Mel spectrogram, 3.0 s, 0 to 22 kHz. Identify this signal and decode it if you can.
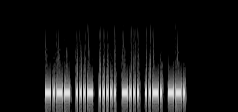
Morse code, heard as a keyed tone, about 50 wpm, 700 Hz. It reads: YV5BFG
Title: DXCC-100 Call Signs - 6 Characters - 50wpm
